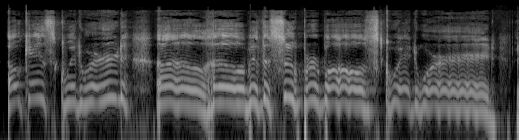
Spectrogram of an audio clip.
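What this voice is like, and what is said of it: Cartoon character voice impression. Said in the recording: “my SpongeBob impersonation”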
